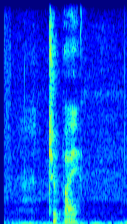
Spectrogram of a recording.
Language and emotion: Russian, neutral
